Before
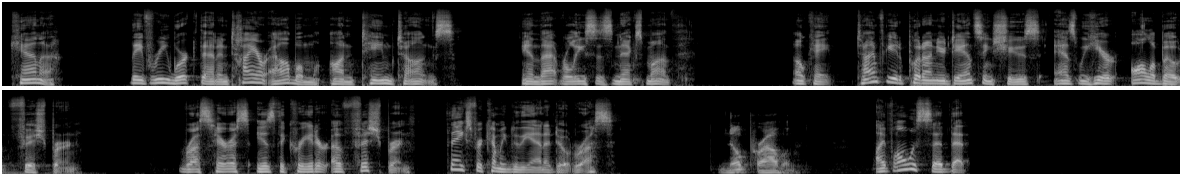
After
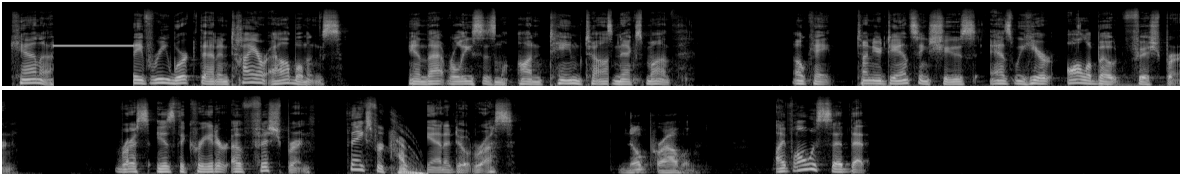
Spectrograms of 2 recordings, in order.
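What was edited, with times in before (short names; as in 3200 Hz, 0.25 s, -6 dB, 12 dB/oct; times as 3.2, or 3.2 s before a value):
0.51–1.32 bleep 2570 Hz -20.5 dBFS
3.05–4.18 move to 6.06
8.61–9.25 cut
13.68–14.04 cut
16.47 tape stop 0.57 s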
